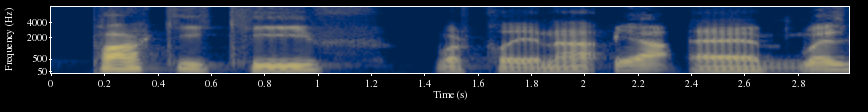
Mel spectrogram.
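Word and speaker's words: Páirc Uí Chaoimh: In terms of the game itself, so it's Parky Kiev we're playing at. Yeah, well done on the pronunciation.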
